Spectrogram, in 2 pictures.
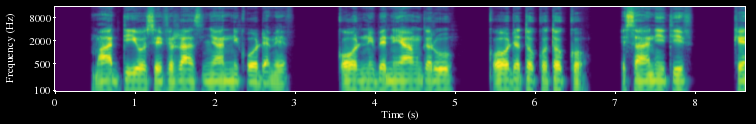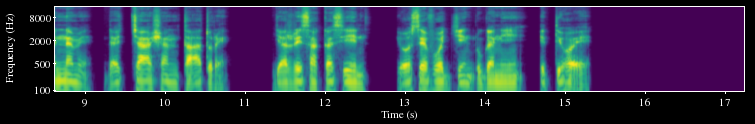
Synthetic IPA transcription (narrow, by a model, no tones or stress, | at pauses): maːd̪ːiːjo̞ːseːfɪrːaːsɲaːnːɪkʼo̞ːd̪ɐme̞ːf | kʼo̞ːɾnɪbɛnɪjaːmɡɐɾuː | kʼo̞ːd̪ɐt̪ɔkːɔt̪ɔkːɔ | ʔɪsaːniːt̪iːf | kɛnːɐmɛd̪ɐt͡ʃːaːʃɐnt̪ɐʔɐt̪ʊɾɛ̰ | d͡ʒɐrːɪsɐkːɐsiːn | jo̞ːseːfwɐd͡ʒːiːnᶑʊɡɐniː | ɪt̪ːɪhɔʔɛ̰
